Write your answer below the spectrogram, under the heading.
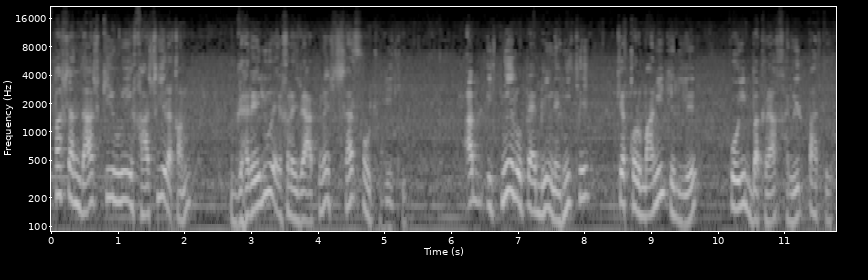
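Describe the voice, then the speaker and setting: A man reading short stories aloud as a storyteller, with measured, deliberate phrasing and pauses. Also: on the high side, animated, warm tone, slight background noise, low-quality recording. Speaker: storyteller and channel host. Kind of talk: dramatic Urdu short story narration. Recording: music bed under the voice. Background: background music.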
